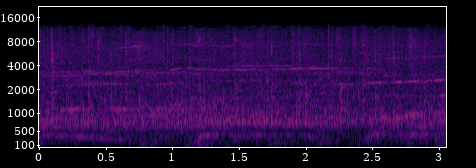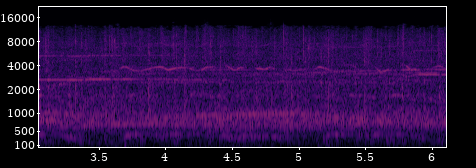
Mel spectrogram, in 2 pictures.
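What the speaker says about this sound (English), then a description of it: "The crowd go wild" A crowd at an FIVB beach volleyball world championship match in 2016 cheers and applauds steadily, a broad wash of clapping and voices heard from a distance.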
